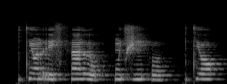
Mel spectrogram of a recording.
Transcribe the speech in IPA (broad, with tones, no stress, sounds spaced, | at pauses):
tʲ ɔ̃˦ r e˧ sʲ θ ã˦ lː o˨ f pː ũ˧ sʲ ʒ ĩ˦ h ʊ˧ | tʲ ɔ˦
